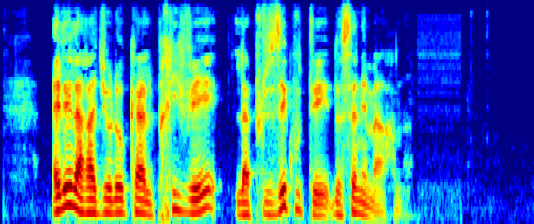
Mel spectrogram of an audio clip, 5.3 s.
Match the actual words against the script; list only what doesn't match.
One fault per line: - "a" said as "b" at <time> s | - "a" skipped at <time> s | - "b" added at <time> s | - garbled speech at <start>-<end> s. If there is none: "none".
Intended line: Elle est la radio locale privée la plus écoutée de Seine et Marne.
none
